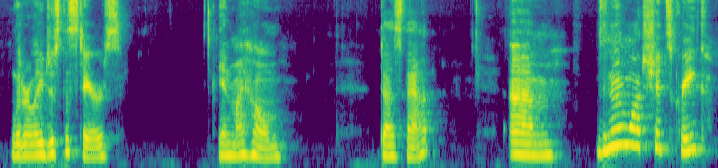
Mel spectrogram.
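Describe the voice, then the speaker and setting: Woman, casual live-stream host, chatty, a little out of breath, fairly low voice. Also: very animated, takes it slowly, pauses often, darkish tone. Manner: chatty, playful, addresses viewers as y'all. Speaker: style vlogger hosting a live Q&A. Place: her home.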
